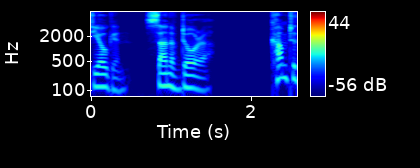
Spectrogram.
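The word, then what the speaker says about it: Eogan: FN number 15 pronounced Yogan, son of Dora.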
